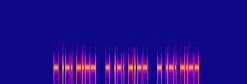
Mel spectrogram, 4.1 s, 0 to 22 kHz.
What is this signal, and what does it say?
Morse code, heard as a keyed tone, about 48 wpm, 700 Hz. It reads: TRY TRY TRY
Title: Top 300 Words Repeated 50wpm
